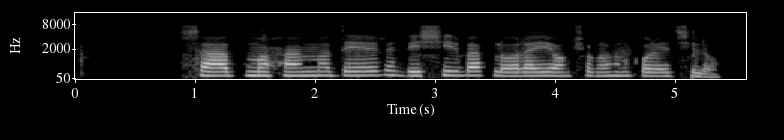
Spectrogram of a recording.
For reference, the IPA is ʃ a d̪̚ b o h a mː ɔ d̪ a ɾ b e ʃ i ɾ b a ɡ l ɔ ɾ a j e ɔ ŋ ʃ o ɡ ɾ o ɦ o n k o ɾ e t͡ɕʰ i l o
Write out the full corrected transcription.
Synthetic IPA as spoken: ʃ a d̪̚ m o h a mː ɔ d̪ e ɾ b e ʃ i ɾ b a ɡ l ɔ ɾ a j e ɔ ŋ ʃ o ɡ ɾ o ɦ o n k o ɾ e t͡ɕʰ i l o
